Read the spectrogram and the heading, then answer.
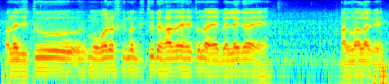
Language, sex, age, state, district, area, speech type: Assamese, male, 30-45, Assam, Nalbari, rural, spontaneous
